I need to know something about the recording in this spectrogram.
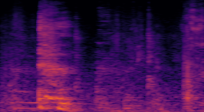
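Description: A person coughing once, loudly, about half a second in, with a short knock near the end.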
